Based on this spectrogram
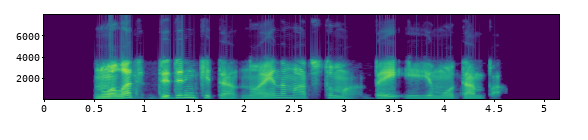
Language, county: Lithuanian, Marijampolė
